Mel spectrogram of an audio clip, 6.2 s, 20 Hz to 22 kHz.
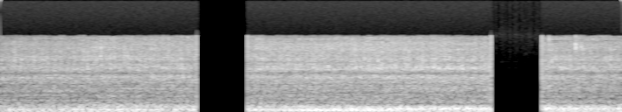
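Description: Freight train rolling past, a steady low rumble of cars on the rails. The sound cuts out completely twice, briefly, around 2 and 5 seconds in.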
